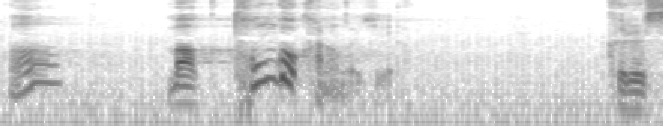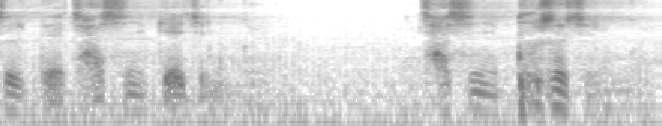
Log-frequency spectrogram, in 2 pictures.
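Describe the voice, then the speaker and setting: A pastor preaching a dramatic sermon, swinging from loud exhortation to near-whisper, recorded in a church sanctuary. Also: male voice, fairly low pitch, wildly swooping pitch, brisk, gravelly, slightly rough. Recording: long church hall reverb.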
